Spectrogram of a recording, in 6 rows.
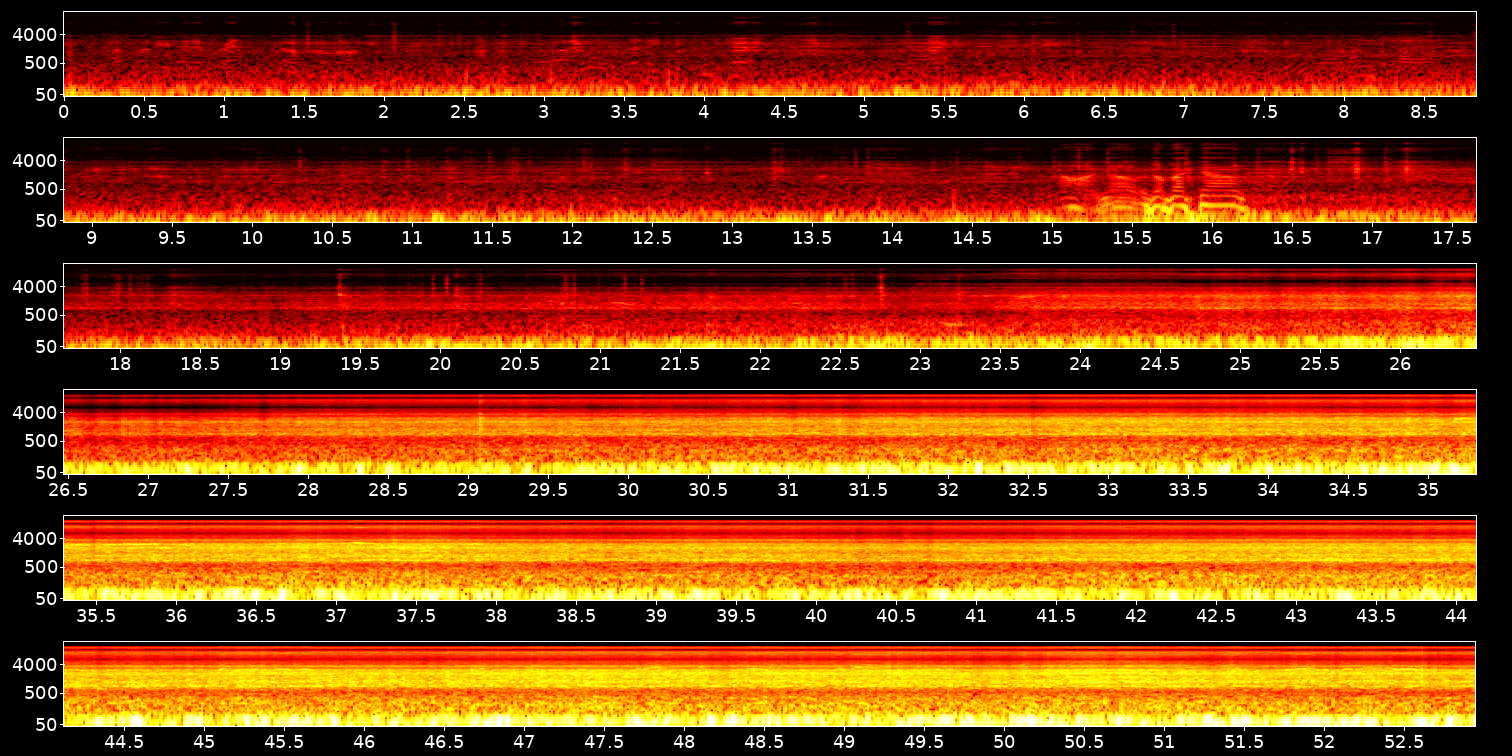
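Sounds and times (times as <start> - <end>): wind buffeting microphone: 18.5 - 52.9.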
